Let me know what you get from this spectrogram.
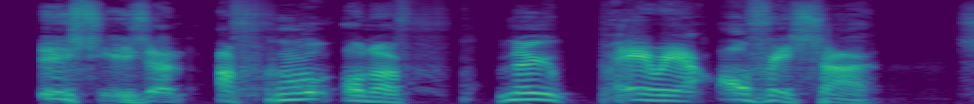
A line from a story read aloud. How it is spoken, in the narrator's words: screamed the corporal in a muffled voice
